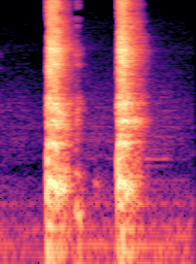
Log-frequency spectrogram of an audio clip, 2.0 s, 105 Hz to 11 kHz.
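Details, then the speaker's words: Effective voluntary cough technique taught by a physiotherapy student: seated, leaning slightly forward with head bowed, deep breath in, then two strong deliberate coughs in quick succession on one breath out. "ขั้นตอนต่อไปนะคะให้ผู้ป่วยหายใจเข้าลึกๆ แล้วในขณะหายใจออกนะคะให้ทำการไอต่อเนื่อง2 ครั้งค่ะ"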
